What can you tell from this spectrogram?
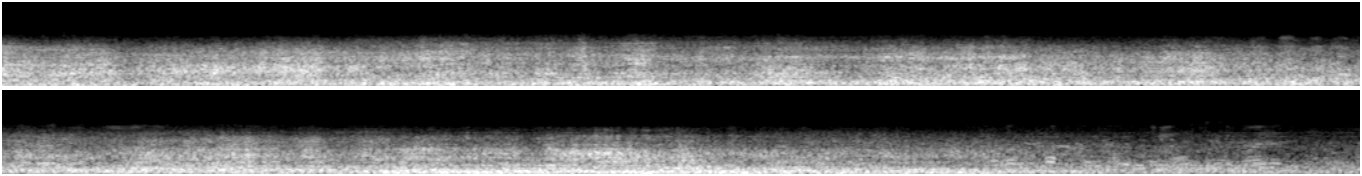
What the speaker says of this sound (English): bombers, the biggest military aircraft in the world, the biggest supersonic aircraft and the biggest swing-wing aircraft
